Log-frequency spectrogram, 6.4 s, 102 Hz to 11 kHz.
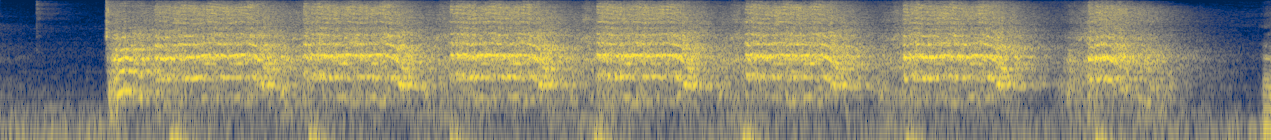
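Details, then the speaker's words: Gen 1 Suzuki Hayabusa during compression testing after cam chain replacement: starter labours through about six slow, heavy compression pulses at roughly one a second and fades; slow cranking from a run-down battery. "Okay, now we've run the battery down. And you can't do a decent compression check with the battery so low. But the fact that it's turning over so much harder is actually pretty encouraging."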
